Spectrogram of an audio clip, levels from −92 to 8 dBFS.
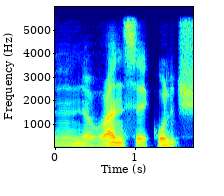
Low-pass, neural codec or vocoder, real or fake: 5.4 kHz; codec, 16 kHz, about 1 kbps, DyCAST, with the encoder's durations; fake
